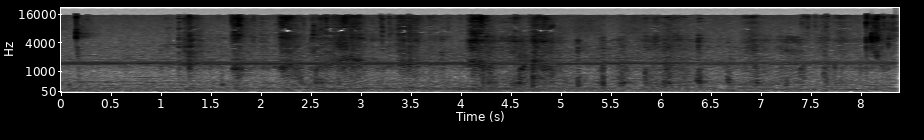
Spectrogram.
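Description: Close chewing and biting of crunchy bear-shaped biscuits with a crisp dark-chocolate shell and matcha cream filling. Crisp crunches come irregularly at first, then about three or four a second from around the middle on. A faint steady high hum runs underneath.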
